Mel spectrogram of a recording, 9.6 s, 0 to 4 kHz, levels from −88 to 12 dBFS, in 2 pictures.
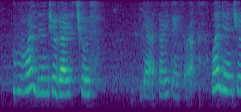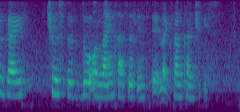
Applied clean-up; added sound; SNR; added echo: none; none; none; none.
